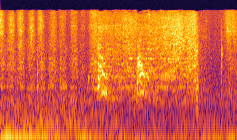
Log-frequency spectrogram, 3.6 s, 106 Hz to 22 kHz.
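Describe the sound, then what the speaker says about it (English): A painted coffee table is hand sanded with medium grit sandpaper, giving a few soft, scratchy rubbing strokes at close range over low background noise. "I was gonna buy some 80 grit, but I didn't want to sand through the damn table."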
